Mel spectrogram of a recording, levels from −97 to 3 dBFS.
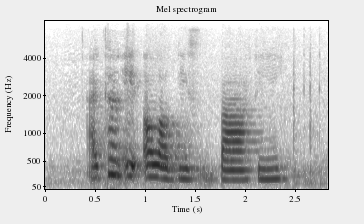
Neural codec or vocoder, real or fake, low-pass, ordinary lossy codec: none; real; 7.2 kHz; Opus, 16 kbps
